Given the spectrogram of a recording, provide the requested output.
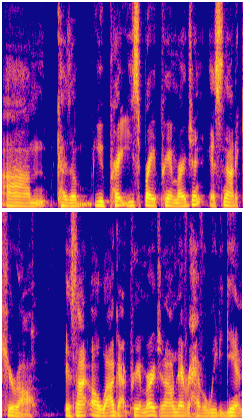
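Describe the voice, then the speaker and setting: Speaking with a Texan accent and vocal fry, a man talks at a very fast pace. His intonation stays fairly even. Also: medium pitch for a man. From East Texas. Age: 50s. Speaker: landscaping business owner. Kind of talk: podcast interview.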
